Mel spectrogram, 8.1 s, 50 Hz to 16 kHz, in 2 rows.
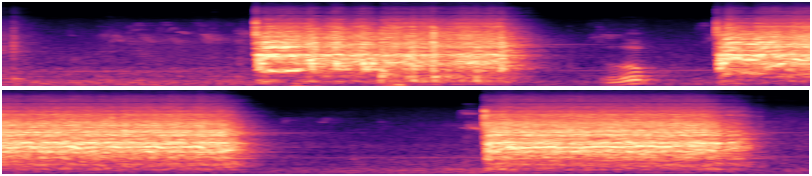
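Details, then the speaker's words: Kawasaki KZ1100 after freeing stuck-open floats on carbs 1 and 2, choke on: three bursts of light high free whirring with no compression beats or firing; starter spins without turning the engine, starter clutch and windings found shot. "that doesn't sound like I'm spinning rather the starter's spinning and not the motor"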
